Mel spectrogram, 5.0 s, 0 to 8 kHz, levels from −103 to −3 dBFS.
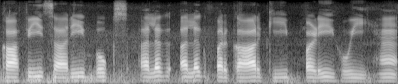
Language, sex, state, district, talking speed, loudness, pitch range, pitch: Hindi, male, Chandigarh, Chandigarh, 120 wpm, -20 LUFS, 125-140 Hz, 130 Hz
